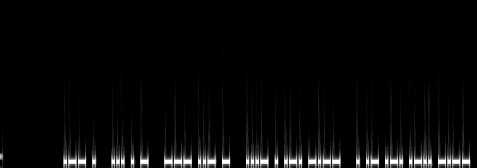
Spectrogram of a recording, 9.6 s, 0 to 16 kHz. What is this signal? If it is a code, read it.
Morse code, heard as a keyed tone, about 25 wpm, 700 Hz. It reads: WE SET OUT VERY EARLY
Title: Sentences from Top 1000 Words - Review Part 2 - 25wpm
